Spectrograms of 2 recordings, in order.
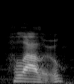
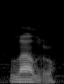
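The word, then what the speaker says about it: Hlaalu: can I serve you the H by the way I found out is silent so Lalu sorry I've been saying hello it's Lalu um okay I already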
